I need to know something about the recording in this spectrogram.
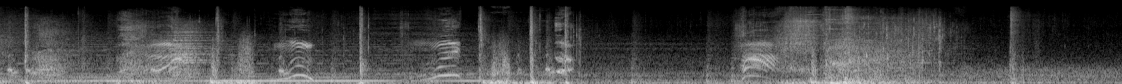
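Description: Magic blasts and weapon blows crash loudly in a fight.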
